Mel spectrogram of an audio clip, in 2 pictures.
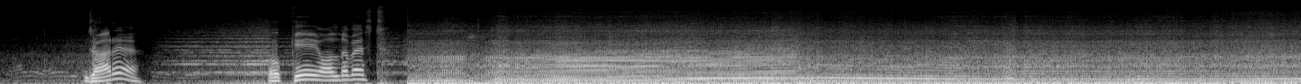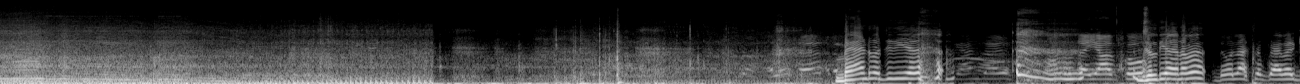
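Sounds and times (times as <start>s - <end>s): motorcycle engine pulling away: 4.1s - 17.4s.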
